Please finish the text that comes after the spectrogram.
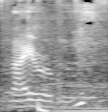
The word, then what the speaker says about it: Nairobi: Depends whether you're speaking Swahili or you're speaking English. Oh, okay. So English you say Nairobi, then in Nairobi, Swahili. Nairobi, yeah.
